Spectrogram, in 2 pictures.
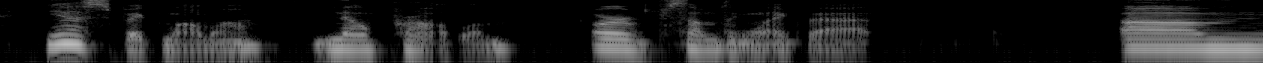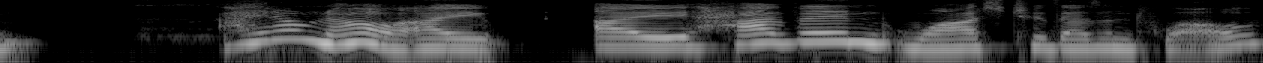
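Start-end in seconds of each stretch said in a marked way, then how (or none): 0.1-1.7 solemn, grave, dead-serious tone. Showing how she would voice Frida: really serious tone. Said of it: "in, like, a really serious tone".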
